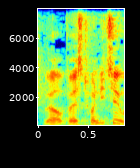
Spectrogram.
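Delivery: usual speaking voice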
